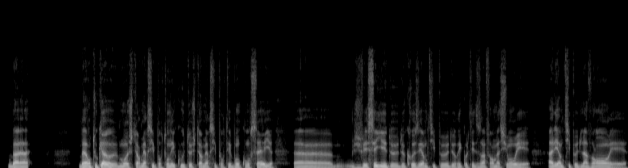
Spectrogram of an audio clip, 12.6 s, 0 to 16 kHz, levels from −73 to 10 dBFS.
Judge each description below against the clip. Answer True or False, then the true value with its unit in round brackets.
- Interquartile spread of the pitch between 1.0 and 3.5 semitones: True (2.8 semitones)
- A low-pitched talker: True (100 Hz)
